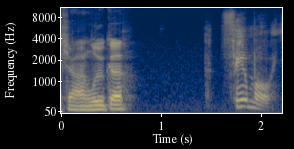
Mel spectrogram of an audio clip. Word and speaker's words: Gianluca Firmo: I tend to slaughter the names of folks that I talk to here, so is that correct, Gianluca? – Firmo, yes.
